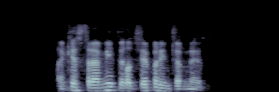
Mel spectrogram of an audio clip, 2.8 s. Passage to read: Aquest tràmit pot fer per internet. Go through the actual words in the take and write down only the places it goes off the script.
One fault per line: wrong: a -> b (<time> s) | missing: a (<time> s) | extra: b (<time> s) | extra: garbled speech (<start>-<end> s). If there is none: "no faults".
no faults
